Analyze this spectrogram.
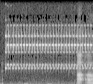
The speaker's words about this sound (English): This is our new Not Sorry podcast phone that we just got recently, and it's actually ringing again.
